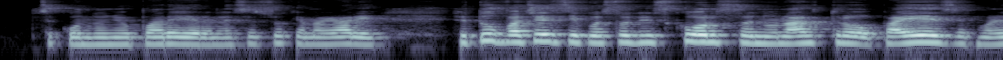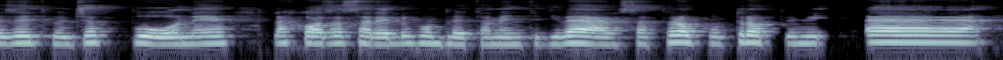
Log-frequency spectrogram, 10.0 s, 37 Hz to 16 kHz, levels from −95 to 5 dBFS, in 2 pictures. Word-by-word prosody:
secondo 185 0 -8
il - - -6
mio 185 0 -6
parere, 190 -1 -1
nel 180 0 -11
senso 195 +2 -12
che 205 - -11
magari 190 -1 -4 0.3
se 220 -1 -8
tu 270 +1 0
facessi 240 0 +2
questo 220 +1 -2
discorso 235 +1 +2
in 210 -1 -1
un 205 0 -4
altro 210 -2 0
paese, 215 +1 +4
come 190 -1 -8
ad 190 - -2
esempio 210 0 -3
il 190 - -7
Giappone, 210 -2 -1 0.2
la 215 - -4
cosa 210 -1 +1
sarebbe 205 -1 -2
completamente 190 -2 -6
diversa. 195 -1 +2
Però 230 0 +3
purtroppo 220 +1 -2
in 205 - -5
i 205 0 -9
eh, 230 -1 +5
210 Hz, 190 wpm, -21 LUFS, 190-225 Hz, 0.3 s, eh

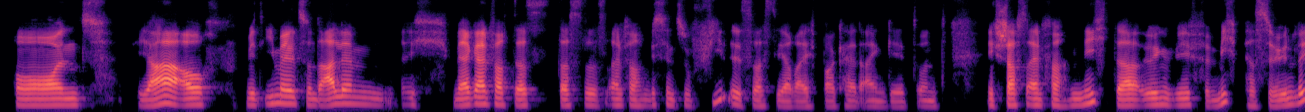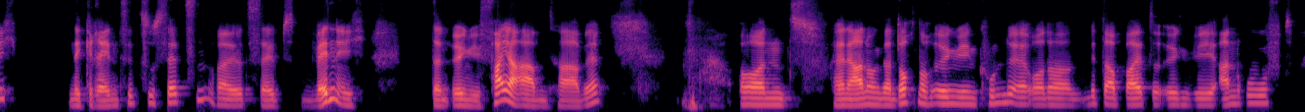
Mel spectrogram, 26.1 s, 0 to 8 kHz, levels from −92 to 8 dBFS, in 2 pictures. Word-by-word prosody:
Und, 125 0 +1 0.3
ja, 115 +8 +8
auch 130 +1 +3 0.4
mit 125 +1 -8
E-Mails 150 -1 +1
und 120 -1 -9
allem, 135 -1 +1
ich 130 -1 -14
merke 125 +4 +5
einfach, 135 -2 +3
dass 120 0 -4
dass 115 0 -5
das 120 -2 -10
einfach 120 -2 -6
'n 115 - -18
bisschen 120 0 -12
zu 120 -1 -12
viel 200 - -13
ist, 125 -3 -8
was 105 -1 -8
die 110 - -11
Erreichbarkeit 100 +1 -8
eingeht. 95 -2 -13
Und, 105 -2 -15 0.4
ich - - -4
schaffe 125 0 +5
es - - -15
einfach 125 -3 -2
nicht 145 +10 -7
da 115 0 +3
irgendwie 125 0 -5
für 110 -4 -14
mich 165 +13 -9
persönlich 115 - -6 0.5
'ne 120 0 -2
Grenze 115 +7 -2
zu 160 - -10
setzen, 175 +8 -4
weil 120 -1 -2
selbst 115 0 -7
wenn 110 - +5
ich 125 - -5 0.6
dann 115 0 -1
irgendwie 115 -3 0
Feierabend 110 0 +6
habe 105 - -1 1.4
und 130 -1 -1
keine 120 0 +3
Ahnung, 130 +1 +4
dann 125 -2 0
doch 160 +1 +2
noch 150 -2 -3
irgendwie 145 -1 -1
'n 135 -1 -7
Kunde 155 -1 -4
oder 130 -1 -2
Mitarbeiter 130 -2 0
irgendwie 125 -1 -6
anruft 155 +5 -5
125 Hz, 135 wpm, -26 LUFS, 115-135 Hz, 1.4 s, ja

